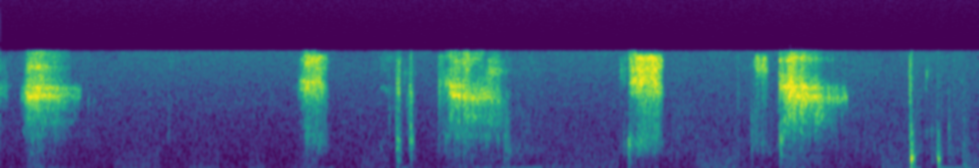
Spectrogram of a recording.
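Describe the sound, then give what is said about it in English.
A person breathing heavily: several loud, rasping breaths separated by quiet pauses, some with a wheezy, snorting edge, along with a few short clicks. “I got to breathe. Hold on.”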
